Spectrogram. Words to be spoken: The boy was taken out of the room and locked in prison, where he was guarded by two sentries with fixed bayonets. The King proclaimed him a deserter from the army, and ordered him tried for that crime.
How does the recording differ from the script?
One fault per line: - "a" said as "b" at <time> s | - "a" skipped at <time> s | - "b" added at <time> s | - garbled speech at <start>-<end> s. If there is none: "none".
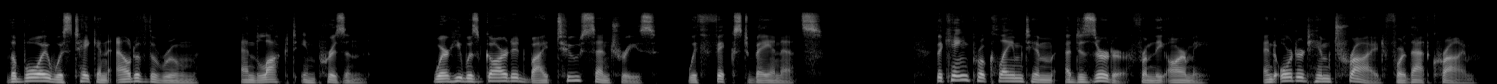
none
